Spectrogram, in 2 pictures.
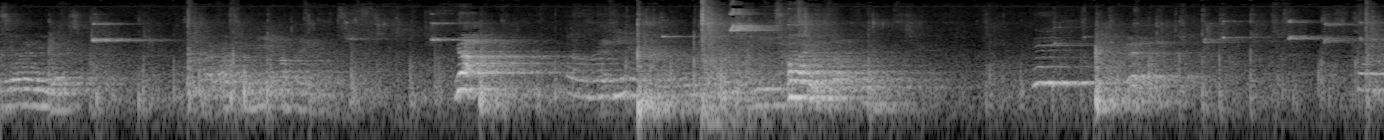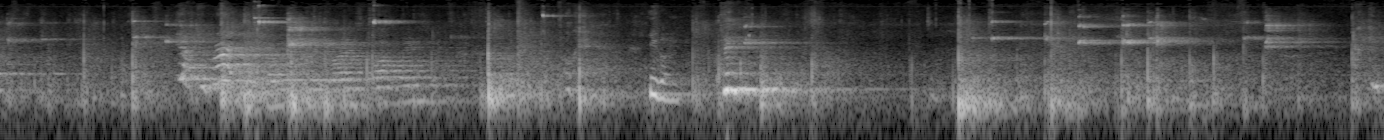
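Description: Sneakers squeak on the hard floor.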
